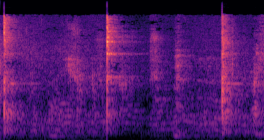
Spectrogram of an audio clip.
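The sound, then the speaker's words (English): A bench is slammed against a door three times to break through it, sharp heavy bangs about a second apart, with rattling clatter and faint background noise between the blows. “With the act of smashing the bench against the door, the truth of their prison is revealed to them.”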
